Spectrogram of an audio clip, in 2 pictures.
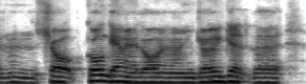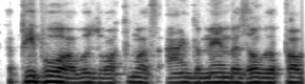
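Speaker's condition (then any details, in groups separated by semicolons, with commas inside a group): Cerebral palsy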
